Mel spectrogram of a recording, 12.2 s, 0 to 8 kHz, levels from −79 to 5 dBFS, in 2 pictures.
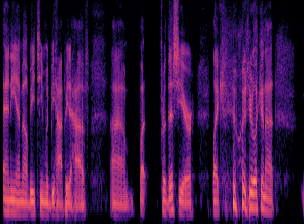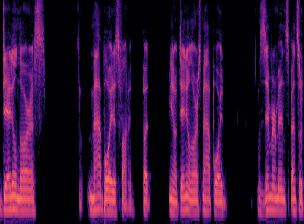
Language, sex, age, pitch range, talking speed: English, male, 30-49, 95-115 Hz, 165 wpm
